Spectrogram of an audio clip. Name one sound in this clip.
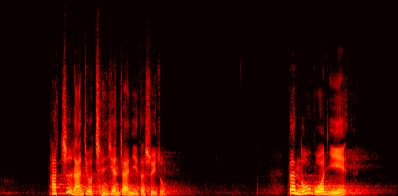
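A man chants slowly and melodically in an echoing hall.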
